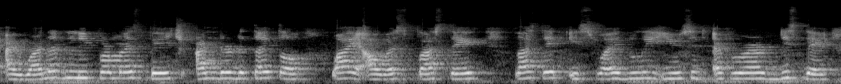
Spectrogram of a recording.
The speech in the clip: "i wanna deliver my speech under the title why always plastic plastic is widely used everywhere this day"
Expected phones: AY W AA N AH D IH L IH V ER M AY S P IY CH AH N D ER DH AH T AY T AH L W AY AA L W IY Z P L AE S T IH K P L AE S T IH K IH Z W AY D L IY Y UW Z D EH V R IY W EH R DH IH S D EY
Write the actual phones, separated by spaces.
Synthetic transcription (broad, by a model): AY W AA N AH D L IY F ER M AY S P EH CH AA N D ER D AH T AY T AH L W AY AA W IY S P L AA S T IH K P L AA S T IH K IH S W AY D L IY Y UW S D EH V IY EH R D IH S D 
